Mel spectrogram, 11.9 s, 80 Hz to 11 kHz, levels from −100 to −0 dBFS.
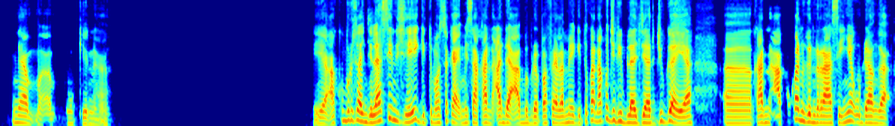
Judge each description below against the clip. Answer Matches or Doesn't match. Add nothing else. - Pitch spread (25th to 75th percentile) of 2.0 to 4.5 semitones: Matches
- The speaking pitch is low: Doesn't match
